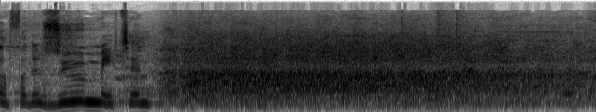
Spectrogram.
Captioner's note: audience laughs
